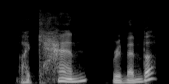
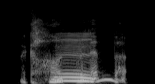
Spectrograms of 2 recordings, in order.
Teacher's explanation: so in the British accent the negative is way is way longer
